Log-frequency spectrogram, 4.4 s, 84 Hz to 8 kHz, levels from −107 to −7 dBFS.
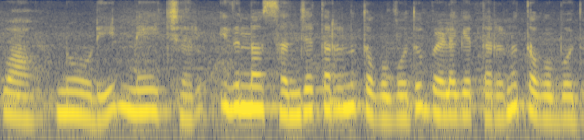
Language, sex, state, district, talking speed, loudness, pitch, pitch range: Kannada, female, Karnataka, Shimoga, 135 wpm, -15 LUFS, 205 Hz, 185-230 Hz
